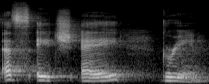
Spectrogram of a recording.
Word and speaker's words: shagreen: So that's why I like that kind of shagreen, that faux shagreen. And I think I'm pronouncing it correctly. It's S-H-A green, G-R-E-N. It's faux shagreen.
